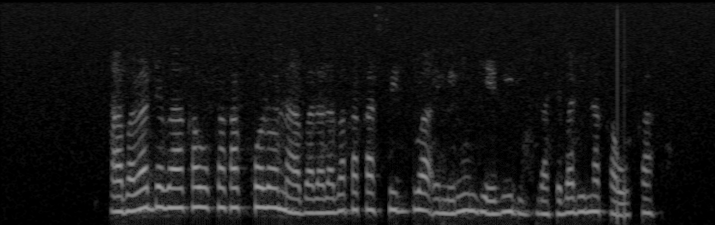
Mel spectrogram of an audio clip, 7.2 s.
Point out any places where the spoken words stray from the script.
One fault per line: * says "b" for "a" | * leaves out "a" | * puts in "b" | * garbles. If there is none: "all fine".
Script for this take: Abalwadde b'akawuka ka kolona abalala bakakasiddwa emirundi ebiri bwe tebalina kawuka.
* says "nga" for "bwe"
